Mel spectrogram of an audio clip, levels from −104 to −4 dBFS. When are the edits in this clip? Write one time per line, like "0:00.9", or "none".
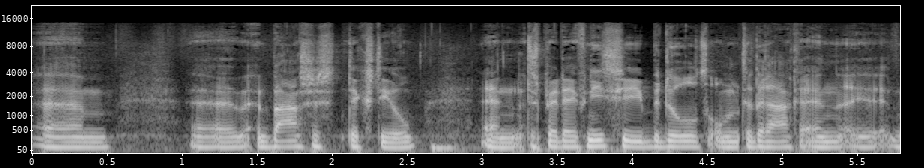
0:03.3
0:04.7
